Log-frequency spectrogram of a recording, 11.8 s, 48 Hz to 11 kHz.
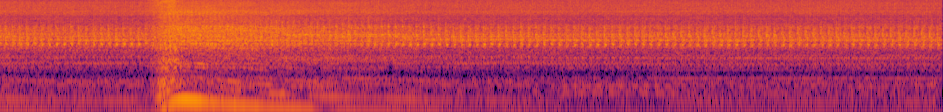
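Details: Mitsubishi Lancer 9, 1.6 with automatic transmission, idling steadily with a regular light tapping about three and a half per second over the engine hum; engine knock, cause not known.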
